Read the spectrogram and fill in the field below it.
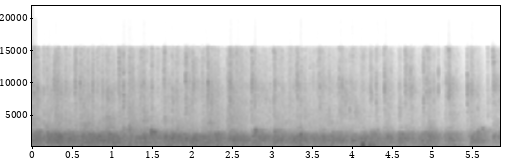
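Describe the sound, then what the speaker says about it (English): Sustained applause from an audience for forum participants at a public forum on a sales tax ballot issue, a dense steady wash of many hands clapping that tapers slightly at the end. "Let's give them a round of applause"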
